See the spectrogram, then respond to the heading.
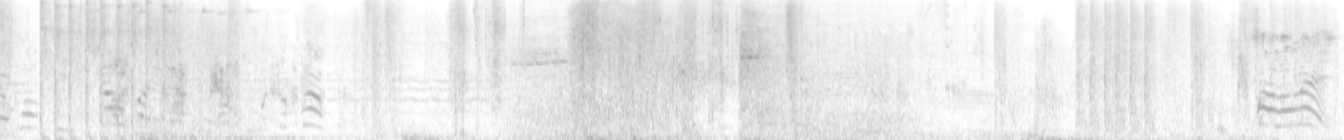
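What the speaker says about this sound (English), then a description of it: "Beginning mortar bombardment." Mortar bombardment in a video game, with repeated booming impacts and gunfire bursts piling into a dense, loud barrage over ten seconds, while voices shout underneath.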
